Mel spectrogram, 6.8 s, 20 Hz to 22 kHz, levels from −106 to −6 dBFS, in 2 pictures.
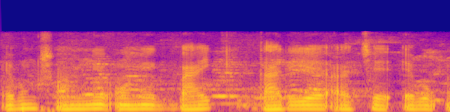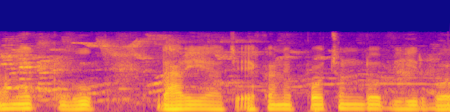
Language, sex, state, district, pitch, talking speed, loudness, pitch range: Bengali, male, Tripura, West Tripura, 105 Hz, 135 wpm, -18 LUFS, 100-110 Hz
